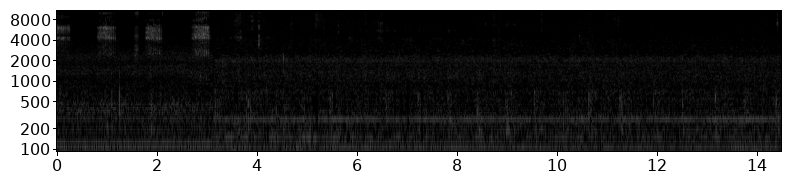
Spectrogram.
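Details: Eighth-morning purring from Estella, a foster mother cat with her kittens: a deep, unbroken rumble with a steady low hum; high pulsed chirps sound for the first three seconds, then fade, leaving just the purr.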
